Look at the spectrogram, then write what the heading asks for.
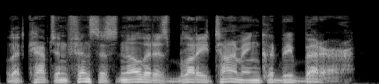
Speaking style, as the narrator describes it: Itaralda growled

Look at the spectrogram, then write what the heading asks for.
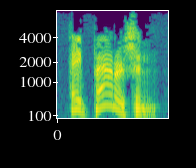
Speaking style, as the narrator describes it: Hig yelled

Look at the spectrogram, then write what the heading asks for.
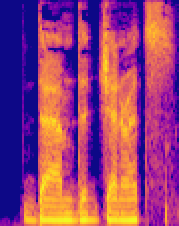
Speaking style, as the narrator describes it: growled Conan

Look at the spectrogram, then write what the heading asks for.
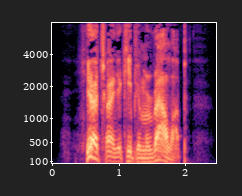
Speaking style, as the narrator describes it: Morrison snorted

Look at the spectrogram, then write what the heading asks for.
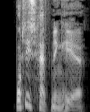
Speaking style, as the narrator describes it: snapped Mao

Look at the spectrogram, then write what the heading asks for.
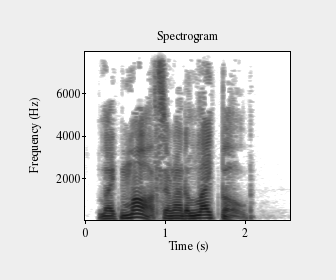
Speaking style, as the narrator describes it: Rick said bitterly

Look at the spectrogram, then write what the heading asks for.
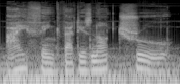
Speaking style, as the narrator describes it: Asi said softly

